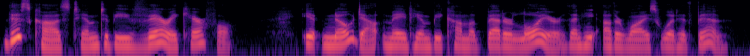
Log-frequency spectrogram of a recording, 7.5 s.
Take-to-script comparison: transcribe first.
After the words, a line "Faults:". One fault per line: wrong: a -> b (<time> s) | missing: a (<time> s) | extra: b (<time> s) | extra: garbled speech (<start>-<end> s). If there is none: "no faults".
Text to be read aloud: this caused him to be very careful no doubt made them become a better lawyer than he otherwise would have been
this caused him to be very careful it no doubt made him become a better lawyer than he otherwise would have been
Faults:
extra: it (3.0 s)
wrong: them -> him (4.1 s)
